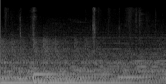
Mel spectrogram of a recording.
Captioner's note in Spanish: none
